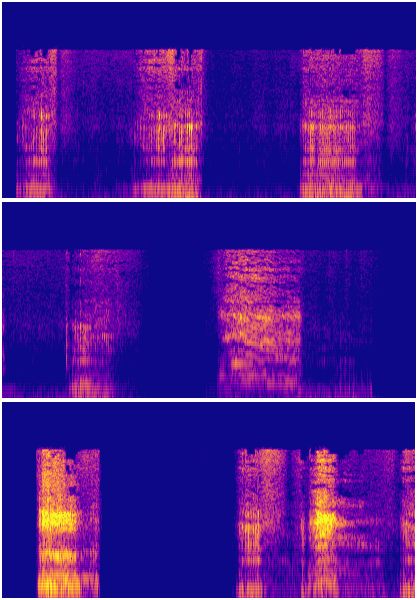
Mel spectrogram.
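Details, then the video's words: Pig making a series of rough, noisy grunts and snorts in short bursts separated by silences, with a few sharper, louder squeal-like outbursts near the end. "Animal sounds Pig sounds Pig sound effect"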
